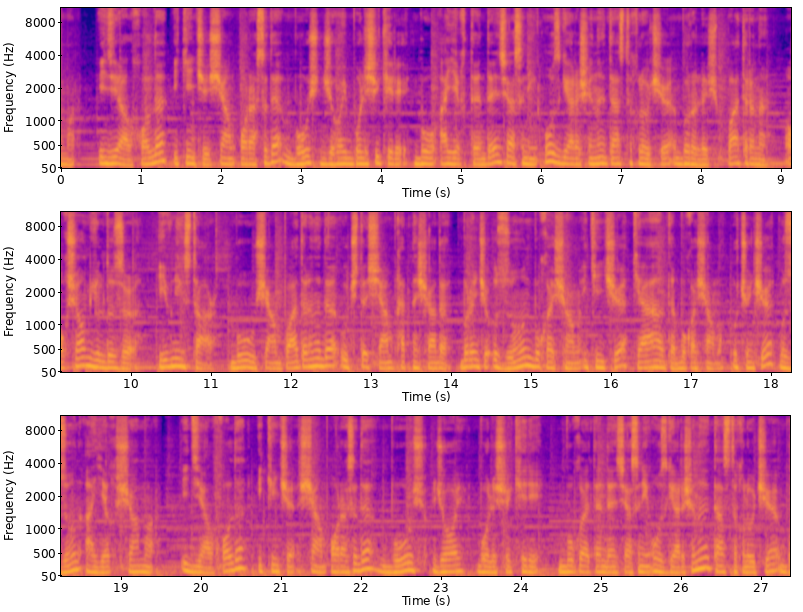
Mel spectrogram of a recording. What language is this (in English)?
Uzbek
